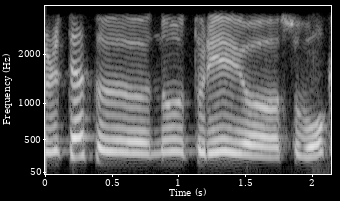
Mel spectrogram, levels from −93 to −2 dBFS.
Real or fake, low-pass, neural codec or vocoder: real; 3.6 kHz; none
